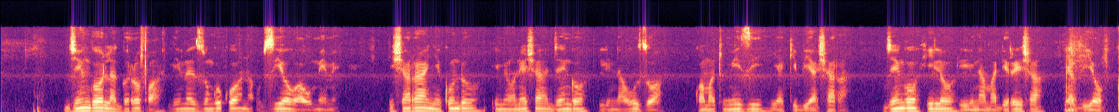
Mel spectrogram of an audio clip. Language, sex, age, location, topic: Swahili, male, 25-35, Nairobi, finance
